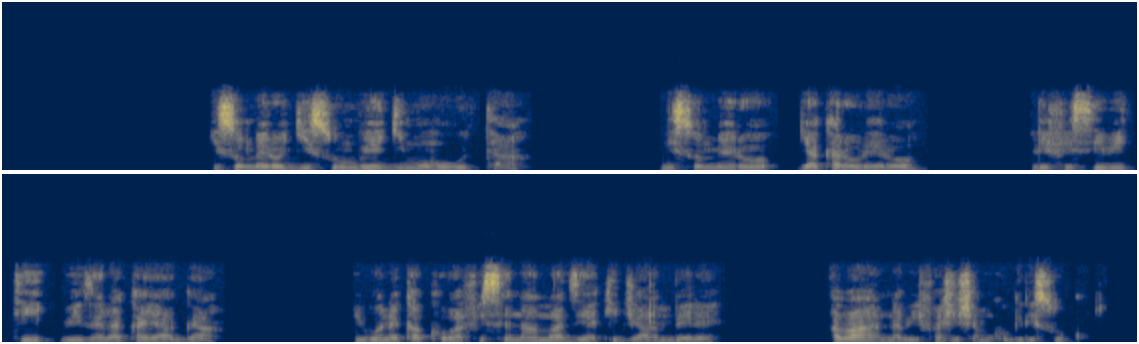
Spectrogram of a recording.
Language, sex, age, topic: Rundi, male, 36-49, education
